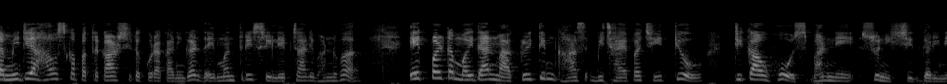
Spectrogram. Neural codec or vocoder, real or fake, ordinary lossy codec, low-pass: none; real; none; 7.2 kHz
